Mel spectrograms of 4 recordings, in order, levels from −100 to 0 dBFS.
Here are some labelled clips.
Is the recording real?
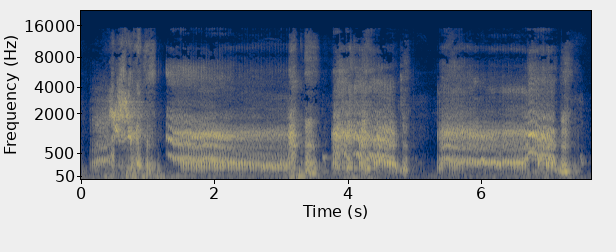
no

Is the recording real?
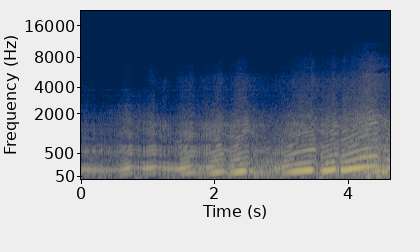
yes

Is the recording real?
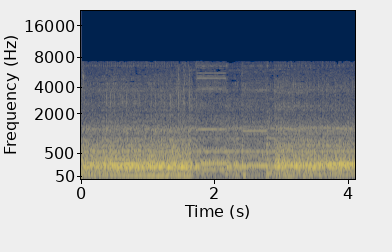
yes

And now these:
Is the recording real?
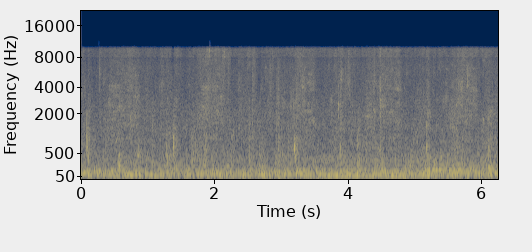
no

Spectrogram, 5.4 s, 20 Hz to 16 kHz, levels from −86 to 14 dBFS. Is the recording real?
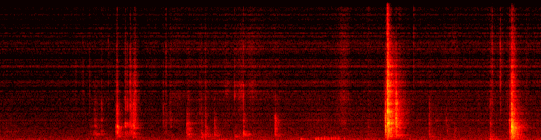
no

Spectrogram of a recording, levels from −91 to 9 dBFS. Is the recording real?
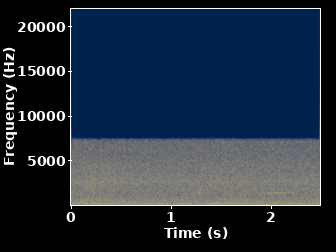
yes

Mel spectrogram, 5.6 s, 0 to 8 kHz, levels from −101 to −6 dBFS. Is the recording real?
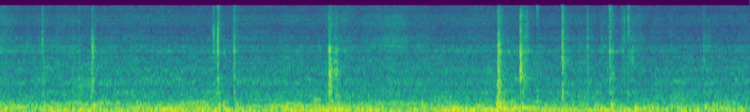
no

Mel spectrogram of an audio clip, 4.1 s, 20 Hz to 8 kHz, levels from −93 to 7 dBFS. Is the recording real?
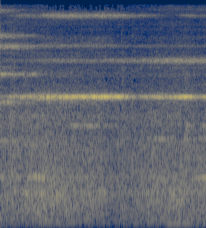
yes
